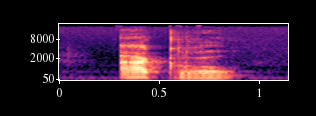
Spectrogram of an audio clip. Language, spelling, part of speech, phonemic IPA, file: Dutch, acro-, prefix, /ˈɑ.kroː/, Nl-acro-.ogg
- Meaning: acro-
